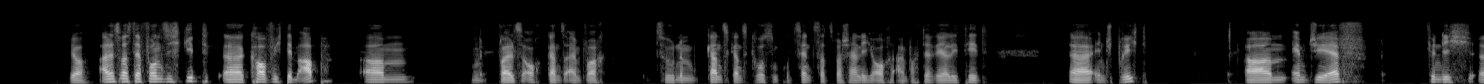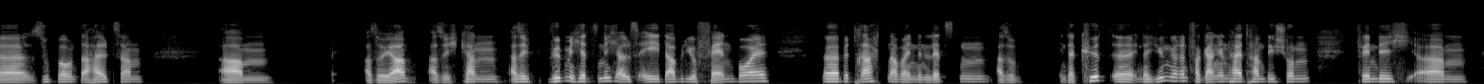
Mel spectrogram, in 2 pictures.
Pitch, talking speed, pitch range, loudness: 115 Hz, 150 wpm, 105-130 Hz, -23 LUFS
